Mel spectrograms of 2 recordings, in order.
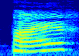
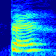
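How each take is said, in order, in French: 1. La voyelle est longue, comme deux voyelles. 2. La voyelle est courte et simple. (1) "nous on va dire père" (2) "comme à la française, qui est très court"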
